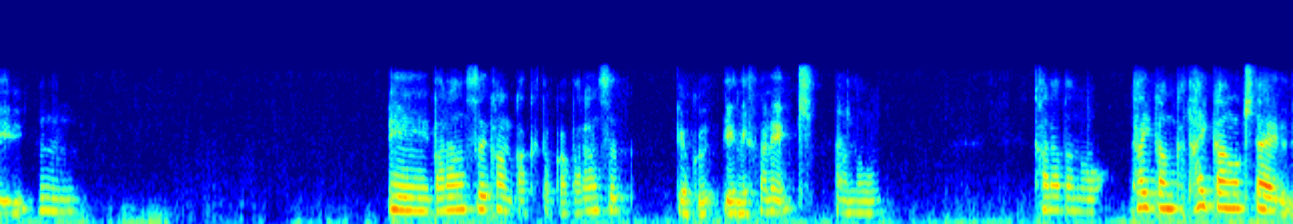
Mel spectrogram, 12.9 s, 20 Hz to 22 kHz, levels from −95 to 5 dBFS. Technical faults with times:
0.00-12.94 AMR wideband (HD Voice) codec
0.44-0.52 one channel drops out
4.92-5.84 one channel drops out
10.48-10.87 one channel drops out

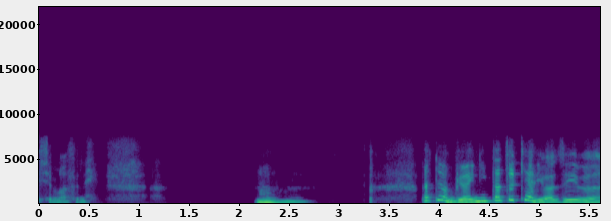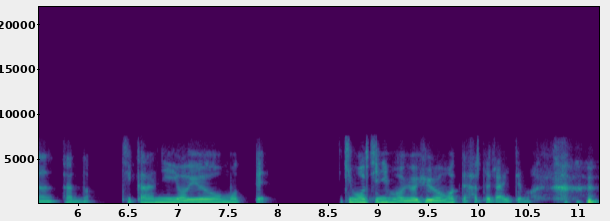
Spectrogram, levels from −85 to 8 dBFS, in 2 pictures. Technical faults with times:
none

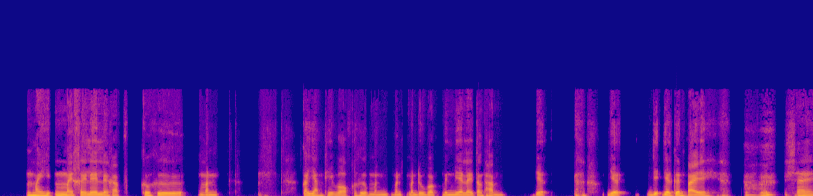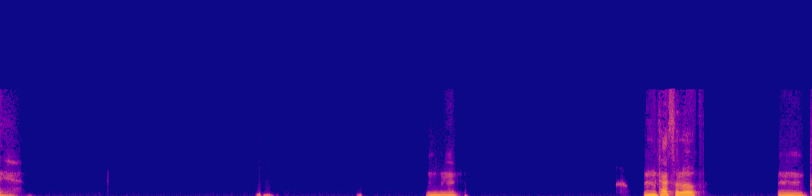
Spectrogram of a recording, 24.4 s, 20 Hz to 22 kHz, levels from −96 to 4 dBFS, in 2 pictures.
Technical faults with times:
2.40-7.05 call bitrate drop

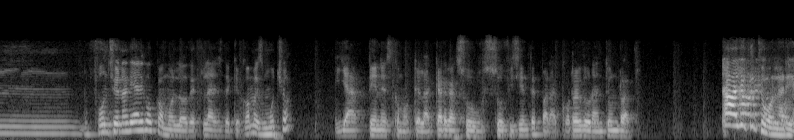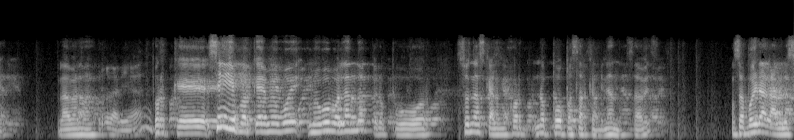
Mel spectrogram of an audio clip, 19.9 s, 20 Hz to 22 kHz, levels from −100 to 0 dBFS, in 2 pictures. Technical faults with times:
0.00-19.86 echo with no canceller

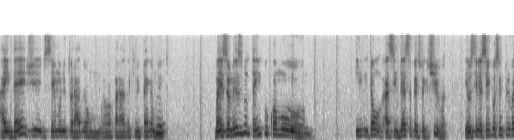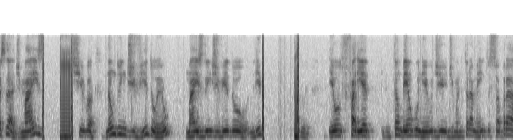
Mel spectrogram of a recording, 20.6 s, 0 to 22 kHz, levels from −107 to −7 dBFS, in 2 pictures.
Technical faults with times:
11.13-11.73 cable pulled and plugged in
15.53-16.25 cable pulled and plugged in

